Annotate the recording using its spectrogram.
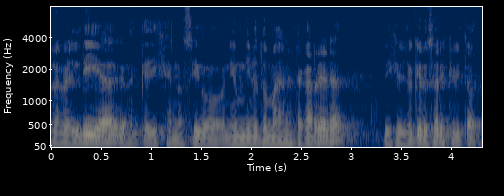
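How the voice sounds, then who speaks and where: The speaker has an Argentine accent and fairly even intonation. Room echo is audible. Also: man. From Argentina. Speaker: physicist and science communicator. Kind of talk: public talk. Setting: museum event with audience. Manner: hesitant, many fillers.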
